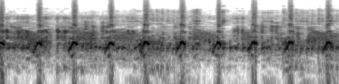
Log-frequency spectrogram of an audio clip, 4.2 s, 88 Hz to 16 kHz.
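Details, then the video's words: Waterhen lure call, white-breasted species: a quick steady pulse of rising nasal notes with crisp clicks, set against a murmuring background of lower overlapping calls. "SUARA BURUNG RUAK2 TERBARU ‼️DIJAMIN PADA NGUMPUL‼️"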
